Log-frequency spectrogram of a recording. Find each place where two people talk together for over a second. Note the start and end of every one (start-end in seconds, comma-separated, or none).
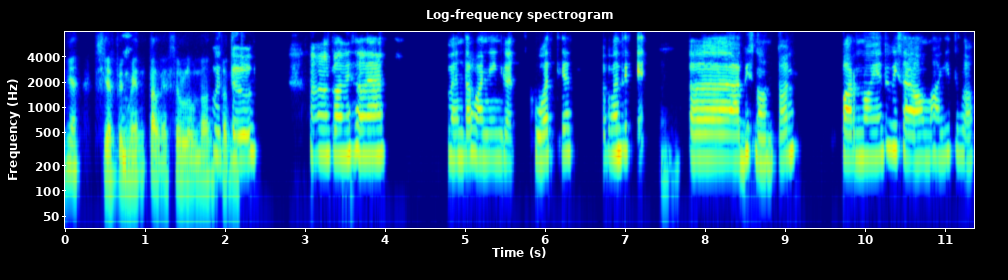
none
